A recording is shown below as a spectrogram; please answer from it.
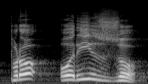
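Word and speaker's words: προορίζω: Para quem não estava aqui, a palavra em grego se pronuncia dessa forma, proorizo.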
